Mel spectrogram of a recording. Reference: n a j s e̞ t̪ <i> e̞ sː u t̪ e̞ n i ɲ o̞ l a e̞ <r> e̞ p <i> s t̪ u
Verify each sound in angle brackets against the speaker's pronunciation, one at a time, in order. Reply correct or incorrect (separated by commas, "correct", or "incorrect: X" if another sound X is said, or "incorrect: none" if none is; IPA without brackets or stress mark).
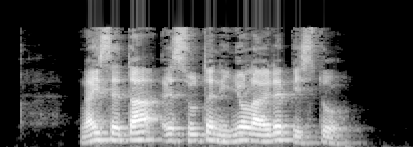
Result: incorrect: a, incorrect: ɾ, correct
